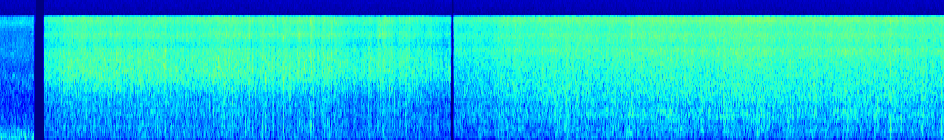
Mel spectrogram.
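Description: Steady rain falling on a tent's fly, heard from inside the tent as an even hiss.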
